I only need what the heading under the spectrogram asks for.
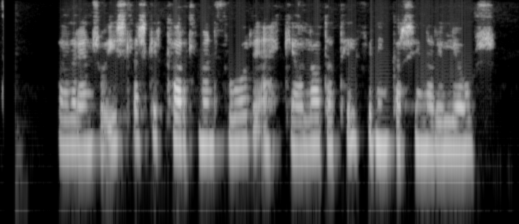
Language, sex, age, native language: Icelandic, female, 30-39, Icelandic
